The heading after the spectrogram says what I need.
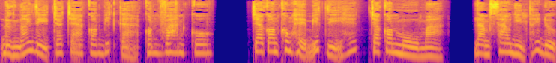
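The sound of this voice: An unforced reading voice with ordinary pitch variation against a quiet background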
